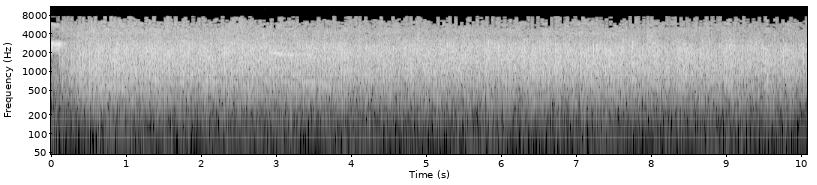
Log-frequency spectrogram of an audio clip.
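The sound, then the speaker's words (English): Loud, spontaneous, sustained audience applause for Clement Freud fills the whole stretch, a dense steady roar of many hands clapping at once with no voices heard over it. “Well, that spontaneous and loud applause for Clement Freud was not only because he took the subject and kept going without interruption, but also he was so informative in the process.”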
